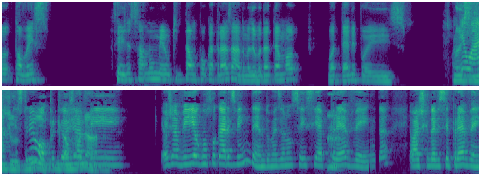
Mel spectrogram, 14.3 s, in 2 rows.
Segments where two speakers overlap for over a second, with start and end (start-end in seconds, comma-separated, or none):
6.8-8.8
